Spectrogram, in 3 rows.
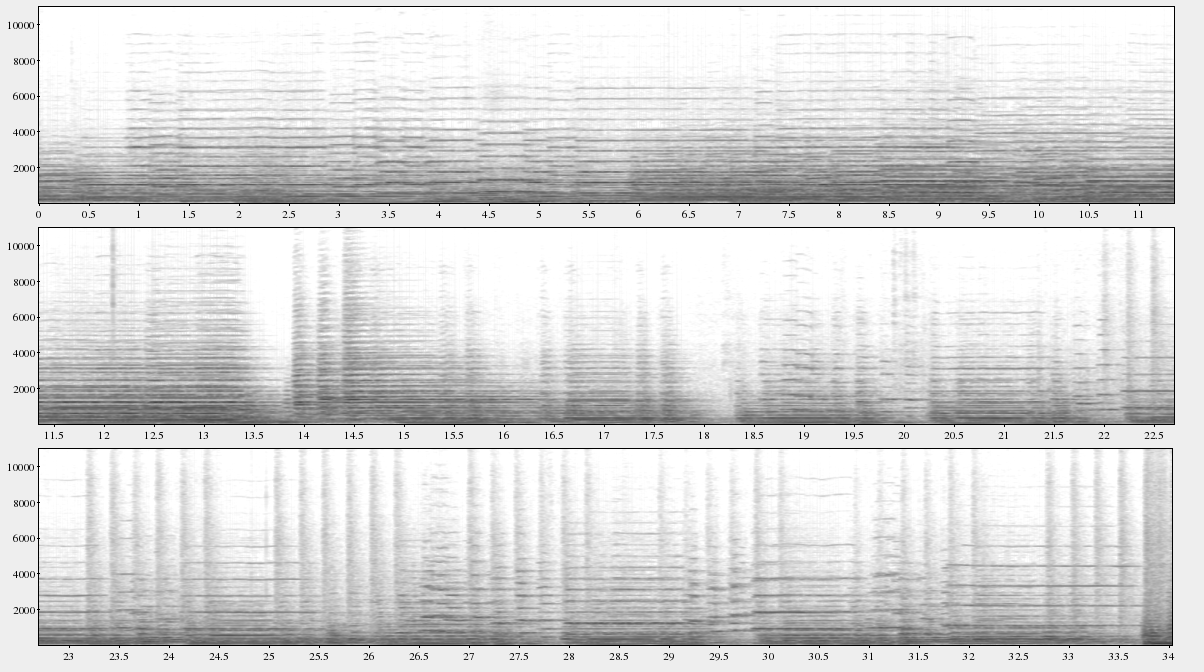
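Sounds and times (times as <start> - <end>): concert band playing chords: 33.7 - 34.0.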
